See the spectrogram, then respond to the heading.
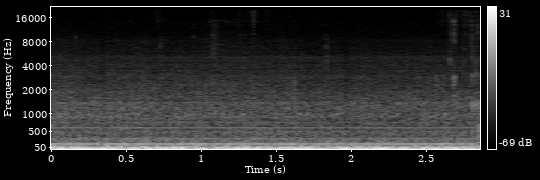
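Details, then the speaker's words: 2017 VW Golf Alltrack (MK7) HVAC blower at max speed: rough, uneven low drone and scraping flutter instead of a smooth whoosh; worsening over weeks, sometimes shuts off completely; failing blower motor, replaced. "But anyway, my blower fan on my AC started making this noise a couple weeks ago, and then it would also sometimes switch off completely."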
